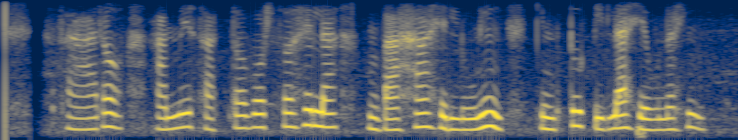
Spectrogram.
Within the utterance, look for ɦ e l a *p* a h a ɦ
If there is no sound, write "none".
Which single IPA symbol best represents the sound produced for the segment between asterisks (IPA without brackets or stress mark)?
b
